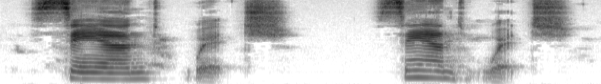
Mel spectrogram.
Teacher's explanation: the accent goes on sand not which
